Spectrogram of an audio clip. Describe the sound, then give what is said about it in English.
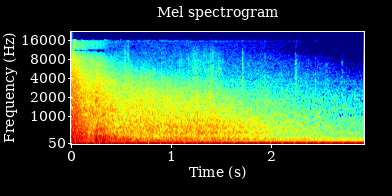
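A single heavy cannon shot from a ship booms out loudly, then rolls into a long, low rumbling echo that fades slowly over several seconds, with no voices. “One of the fascinating parts of this to me was the fact that these heavy guns or cannons on ships weren't always used for firing at other ships.”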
